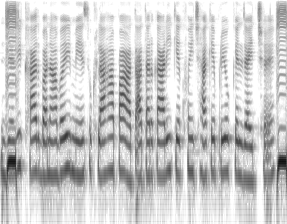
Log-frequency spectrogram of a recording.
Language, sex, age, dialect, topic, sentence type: Maithili, female, 18-24, Bajjika, agriculture, statement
